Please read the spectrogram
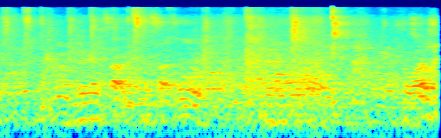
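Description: Indistinct voices of several people talking and calling out in a large hall, with a few sharp knocks.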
